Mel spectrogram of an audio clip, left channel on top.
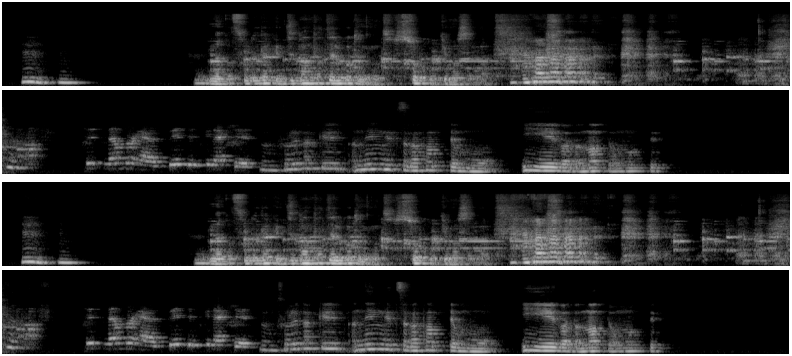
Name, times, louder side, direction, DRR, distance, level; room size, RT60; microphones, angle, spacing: voice 1, 0.2-0.8 5.1-6.0 7.3-8.1 10.5-12.8 13.1-14.4, right 1 dB, 65° right, 1.6 m, -26 dB
voice 2, 1.9-5.2 6.2-6.7 7.6-7.9, right 1 dB, 20° left, 4.2 m, -25 dB
Telephone, 2.1-5.4 6.7-8.2 8.7-10.3, right 1 dB, 15° right, 3.4 m, -33 dB
7.5 x 6.3 x 3.3 m
head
